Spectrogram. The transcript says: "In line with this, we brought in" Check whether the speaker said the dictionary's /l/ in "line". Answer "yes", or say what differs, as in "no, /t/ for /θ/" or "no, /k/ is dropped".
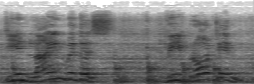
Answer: yes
